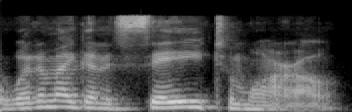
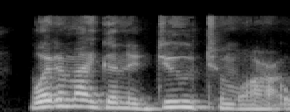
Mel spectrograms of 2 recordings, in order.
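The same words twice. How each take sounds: First: "What am I gonna say tomorrow?", "say" hit and falling at the end; stress on say. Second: "What am I gonna do tomorrow?", quick, the weight on "do"; stress on do. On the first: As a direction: land the question on "say". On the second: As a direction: hurry through it and lean on "do". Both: Shown as a demonstration. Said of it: "what we do and what we say".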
